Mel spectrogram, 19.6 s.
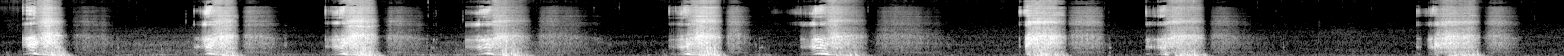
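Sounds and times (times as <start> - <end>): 
person breathing and moaning while masturbating: 0.3 - 1.4, 2.4 - 7.5, 8.4 - 11.6, 12.8 - 15.5, 17.7 - 18.9.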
